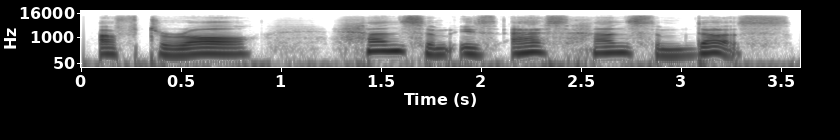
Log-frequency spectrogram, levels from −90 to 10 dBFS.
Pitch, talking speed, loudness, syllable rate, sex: 155 Hz, 115 wpm, -17 LUFS, 4.4 syllables/s, male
